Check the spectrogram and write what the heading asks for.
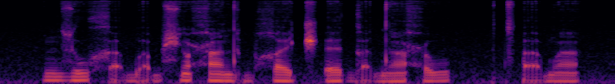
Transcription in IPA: nzuxa̰ ba̰b ɕũħãdo̰b χɛ t͡ʃʼɛ ɡa̰ dãħu | t͡sʼa̰bã

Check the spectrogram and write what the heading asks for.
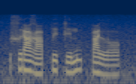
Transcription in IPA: xə˦ɾɑ˦ɣɑ˧pːe˦ ke˧mu˦ pːɑ˦lːɔ˧

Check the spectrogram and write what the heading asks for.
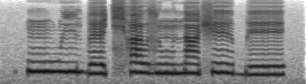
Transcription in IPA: pũ˦ wĩ˦bɛ˨ t͡ɕʰa˦˨ʊ̯zũ˨nã˦˨ ʃe˦˨ɪ̯be˨

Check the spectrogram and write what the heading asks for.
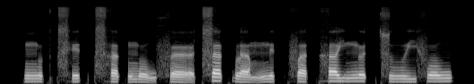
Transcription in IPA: ŋʊ˨k̚t͡sʰɪ˨˥k̚t͡sʰɐ˨k̚ mo˨˩wfœː˨˩t͡sɐ˥k̚ lɐ˨˩mn̪ɪ˨k̚ fɐ˨t̚hɐ˧j ŋɵ˥t̚ t͡suː˧jfo˥w

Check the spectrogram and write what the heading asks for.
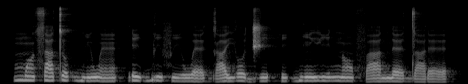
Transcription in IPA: mɔ̃˦sa˦to˦ ɡ͡bĩ˧wɛ̃˧ | ɾi˧ bi˧fi˨ wɛ˨ɡa˨˦jo˦˨d͡ʒi˧ hi˧ɡ͡bĩ˦ji˦ nɔ̃˦˨ fa˨˦nɛ˧ da˧ɾɛ˧

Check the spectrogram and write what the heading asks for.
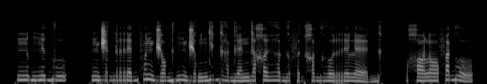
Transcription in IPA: nuɡnɨɡu | nd͡ʒaɡrɛɡfo nd͡ʒɔɡɨɡ nd͡ʒɔɡndi ɡʱaɡɛndɛ χɨɦɐɡɐ fɛɡχɐɡɦorɘ lɛɡ | χɔ lɔfaɡ o

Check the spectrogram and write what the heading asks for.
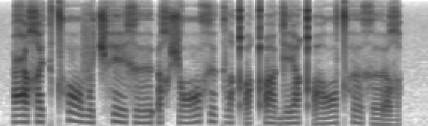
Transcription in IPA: ʕɘχek tʰɔːvə t͡ʃʰeːxɘː ʔɘχʃɔː xɘːkləqʼɘ qʼəːɡeː qʼɔː tʰəːxəːʁ

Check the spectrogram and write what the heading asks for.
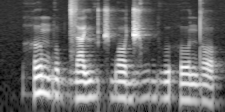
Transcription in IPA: hɤmbob d͡zalʲṳt͡ʃbɔ d͡ʒo̤bʱu hondɔ

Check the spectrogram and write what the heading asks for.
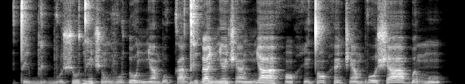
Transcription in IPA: ti˨bi˨ bu˨ ʃu˦dĩ˦ʃũ˨vu˧ ɗo˦˨ ɲã˨ɓo˨ka˧ di˦ɗa˦ ɲɛ̃˦ʃã˨l ɲaː˦ hɔ̃˨hĩ˧tɔ̃˦ hɛ̃˦t͡ʃã˧boː˦ʃaː˦ ɓə˧mũ˨

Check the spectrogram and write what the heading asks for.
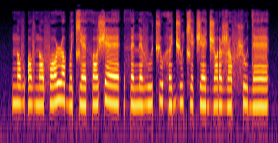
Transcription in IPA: nɔvʔɔvnɔfɔ ɹʌbʌt͡ɕɛ θɔ ʃɛ | θɛnɛvu t͡ʃuhə d͡ʒut͡ɕʌt͡ʃɛ d͡ʒɔɾʌʐʌf ʂudɛ

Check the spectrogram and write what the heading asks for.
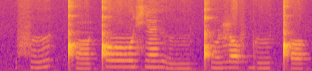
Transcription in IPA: fɯː˩˥ ǃʰɔ̃˩ǃɔː˧ɕɛ̃˧ɦɯː˩ ǃʰũ˧ɮɔ˥fbɯː˧ǃʰɔ˧

